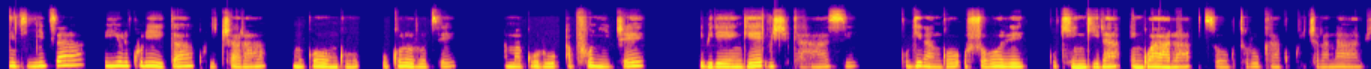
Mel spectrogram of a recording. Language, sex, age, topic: Rundi, female, 25-35, education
